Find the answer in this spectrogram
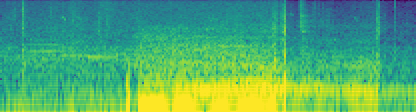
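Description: A motor vehicle engine running close by: a loud, steady low hum that comes in suddenly a little over a second in and holds, with a few sharp clicks over it.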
